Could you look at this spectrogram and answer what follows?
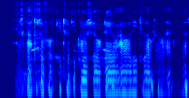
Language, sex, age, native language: Icelandic, male, 20-29, Icelandic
